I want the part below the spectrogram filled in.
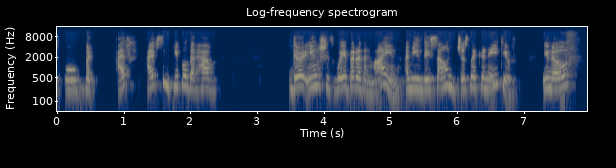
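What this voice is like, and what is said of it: Non-native English accent. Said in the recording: “you can tell I have an accent as well. English is not my native language”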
